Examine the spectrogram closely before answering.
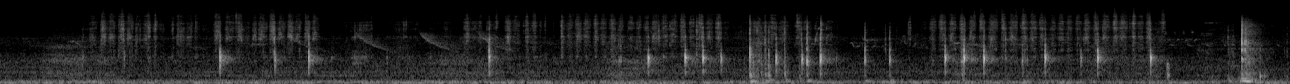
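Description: A thin hand tool scraping and ticking against the metal of the BMW S65 V8's individual throttle bodies during cleaning: a rasping rub with many sharp clicks, densest in the second half. Near the end there is one short, loud falling swish.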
